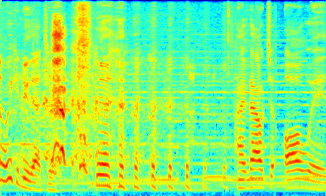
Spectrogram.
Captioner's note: congregation laughs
